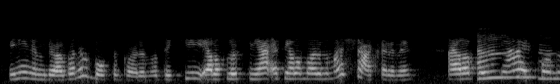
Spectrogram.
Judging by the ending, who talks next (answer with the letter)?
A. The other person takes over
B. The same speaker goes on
B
